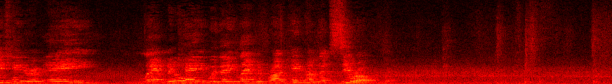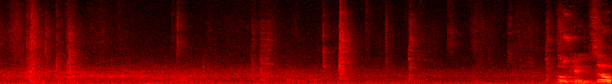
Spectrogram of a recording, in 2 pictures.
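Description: An elderly man lectures calmly through a microphone in an echoing hall.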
